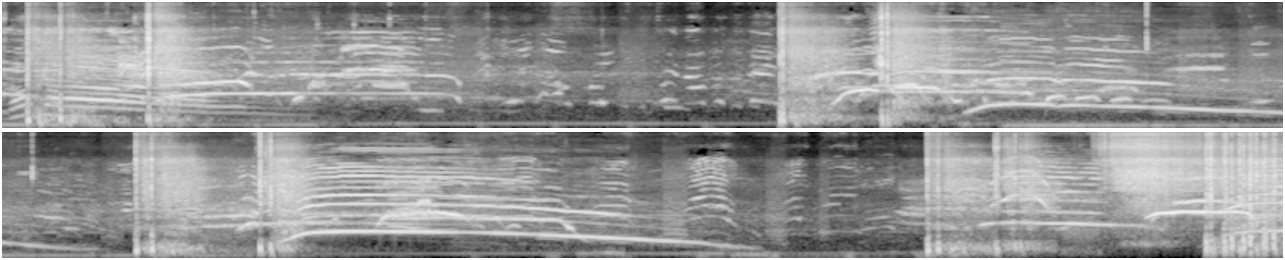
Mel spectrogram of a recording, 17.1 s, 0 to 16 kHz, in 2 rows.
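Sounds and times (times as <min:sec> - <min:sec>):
fireworks bangs: 0:00.0 - 0:02.0, 0:05.2 - 0:06.7, 0:09.3 - 0:10.9, 0:14.7 - 0:17.0
dogs howling: 0:15.2 - 0:17.0.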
